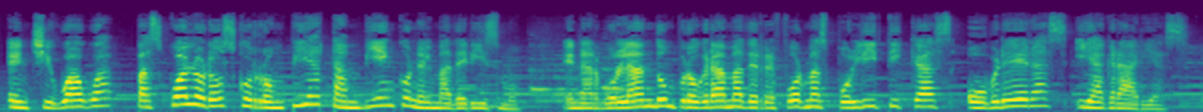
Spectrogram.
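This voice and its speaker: A woman's voice: mid-range voice, moderate pace, few pauses. A woman giving serious, formal scripted narration for a historical documentary. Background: clear background music.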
